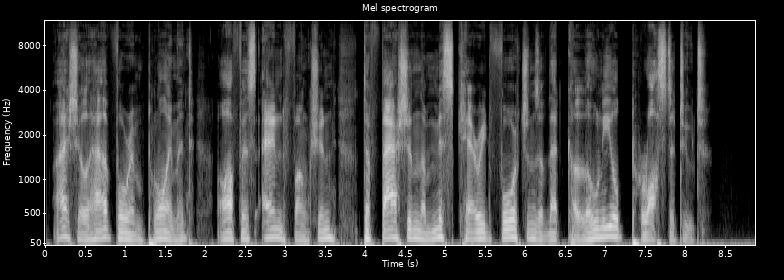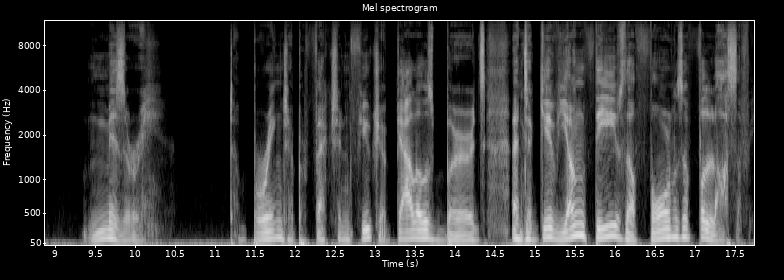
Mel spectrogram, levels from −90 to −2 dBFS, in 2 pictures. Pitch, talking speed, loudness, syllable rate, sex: 105 Hz, 115 wpm, -22 LUFS, 4.2 syllables/s, male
